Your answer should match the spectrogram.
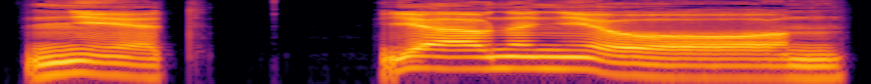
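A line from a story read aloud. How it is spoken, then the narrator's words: Man drawling. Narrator (Russian): протянул мужчина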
